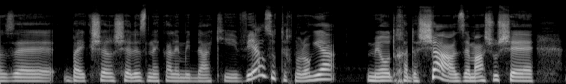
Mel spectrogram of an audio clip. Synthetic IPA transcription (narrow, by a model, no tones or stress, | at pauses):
zebaekʃe̞ʁʃeleznekalemidakʰiviaʁzoteχno̞lo̞ɡja | me̞o̞dχadaʃazemaʃuʃe̞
